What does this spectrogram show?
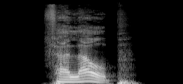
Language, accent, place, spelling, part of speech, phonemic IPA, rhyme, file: German, Germany, Berlin, Verlaub, noun, /fɛɐ̯ˈlaʊ̯p/, -aʊ̯p, De-Verlaub.ogg
- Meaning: 1. permission 2. permission to leave: furlough or safe passage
